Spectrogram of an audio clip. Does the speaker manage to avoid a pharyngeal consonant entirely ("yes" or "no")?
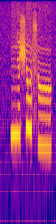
yes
